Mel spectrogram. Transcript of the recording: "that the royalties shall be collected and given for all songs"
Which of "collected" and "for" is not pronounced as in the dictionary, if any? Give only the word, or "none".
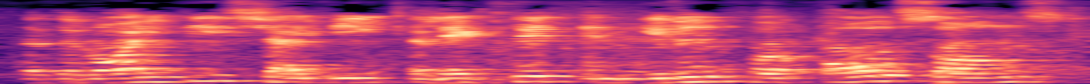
none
